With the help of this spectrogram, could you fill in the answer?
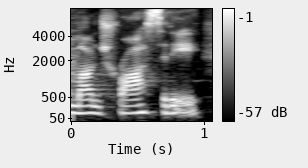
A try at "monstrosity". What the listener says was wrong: monstrosity. There's definitely an S in there.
